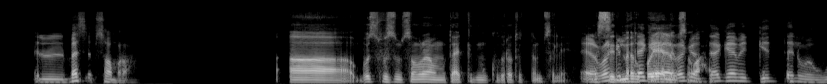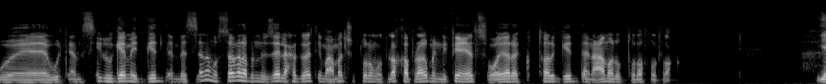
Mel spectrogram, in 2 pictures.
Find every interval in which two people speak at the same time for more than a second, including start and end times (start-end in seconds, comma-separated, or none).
5.8-7.1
